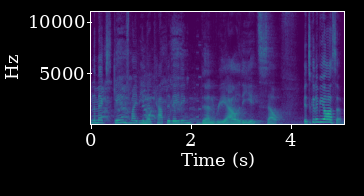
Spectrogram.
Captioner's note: echoing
